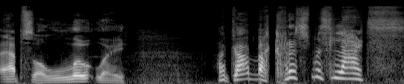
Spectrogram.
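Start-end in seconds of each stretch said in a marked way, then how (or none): 2.2-4.1 horrible fake Scottish accent, high and slow. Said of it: "fake, horrible Scottish accent".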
